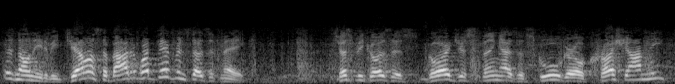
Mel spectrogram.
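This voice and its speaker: An actor playing a vain, fussy husband in a 1940s radio sitcom, who is indignant and wheedling. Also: male voice, high voice, fairly quick. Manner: indignant, wheedling, self-flattering. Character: vain, fussy, easily flustered middle-aged husband. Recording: dull, faintly hissy old radio broadcast.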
